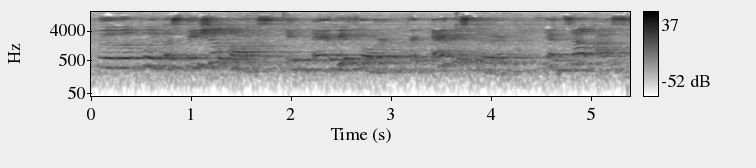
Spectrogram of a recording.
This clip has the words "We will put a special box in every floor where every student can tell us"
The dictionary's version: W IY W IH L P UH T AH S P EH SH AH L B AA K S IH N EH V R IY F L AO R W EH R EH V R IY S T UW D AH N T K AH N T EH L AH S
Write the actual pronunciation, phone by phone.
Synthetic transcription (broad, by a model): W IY W IH L P UH T AH S P EH SH AH L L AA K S IH N EH V R IY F AO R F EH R EH V R IY S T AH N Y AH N S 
